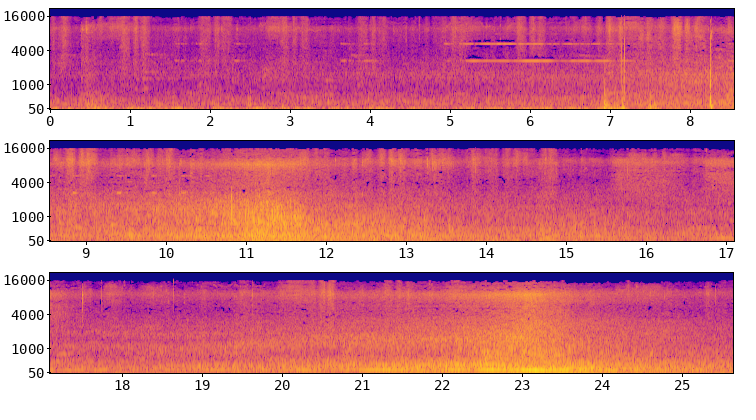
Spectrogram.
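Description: Urban street ambience with motor vehicles: a vehicle passes, swelling and fading about halfway through, then an engine hum builds and grows loud near the end as another vehicle comes close.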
